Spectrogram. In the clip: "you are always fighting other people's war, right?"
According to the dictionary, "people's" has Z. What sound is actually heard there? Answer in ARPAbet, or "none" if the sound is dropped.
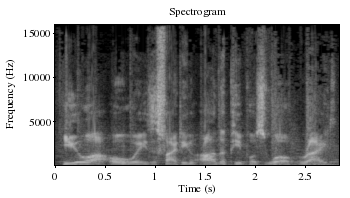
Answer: Z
